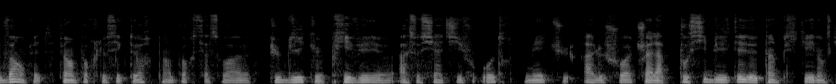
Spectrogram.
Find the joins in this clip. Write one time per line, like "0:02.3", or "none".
none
